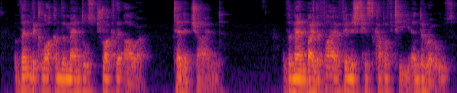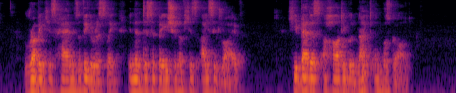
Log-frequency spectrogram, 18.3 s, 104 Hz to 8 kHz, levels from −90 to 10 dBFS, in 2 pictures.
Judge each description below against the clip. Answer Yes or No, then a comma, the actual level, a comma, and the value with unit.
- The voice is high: No, low, 100 Hz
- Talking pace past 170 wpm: No, average, 145 wpm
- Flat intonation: Yes, narrow, 1.4 semitones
